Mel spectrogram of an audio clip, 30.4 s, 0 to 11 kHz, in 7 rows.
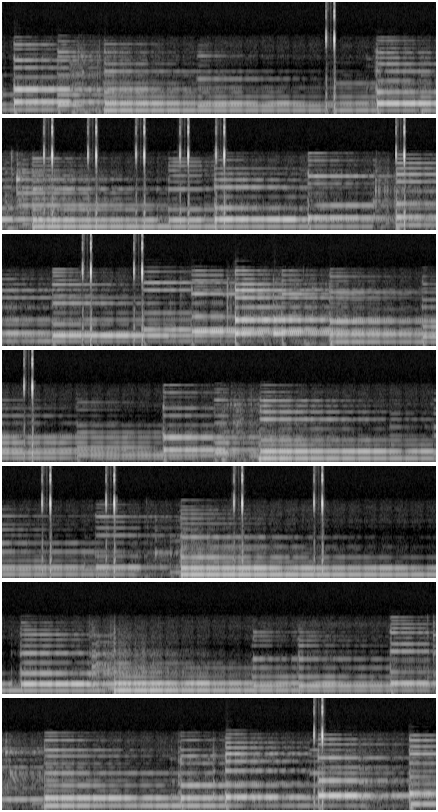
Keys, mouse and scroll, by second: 3.2 click, 4.7 right click, 5.2 click, 6.4 right click, 8.2 click, 10.2-10.8 scroll down 1, 10.8 scroll up 1, 12.1-12.8 scroll down 1, 12.8-13.2 scroll up 1, 13.2 click, 17.7 click, 20.8 scroll down 1, 22.2 scroll up 1, 26.1 scroll down 1, 28.6-29.2 scroll up 1, 29.2 click, 30.2 scroll up 1.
